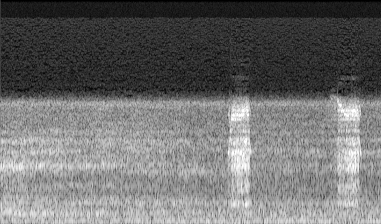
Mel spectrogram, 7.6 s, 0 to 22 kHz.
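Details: Late-night owl recording, 2 September 2014: two raspy hissed screeches roughly two seconds apart near the end, each about half a second long, preceded by steady room hum.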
